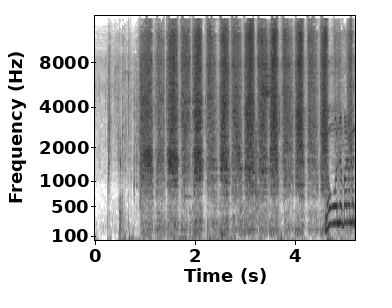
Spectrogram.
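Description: A hand saw cuts through wood with quick strokes.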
